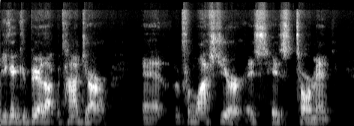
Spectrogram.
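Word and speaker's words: Hadjar: I think it's pronounced Isaac Hajar. Hajar.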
